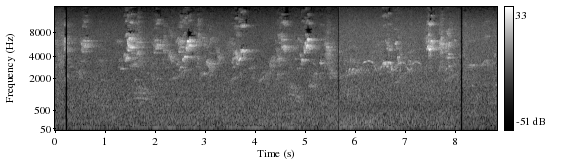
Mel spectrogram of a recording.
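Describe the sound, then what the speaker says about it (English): Many birds chirping and tweeting in the Hong Kong Park aviary, scattered calls at a moderate distance over a steady background hiss, with no one speaking. "you can stand in one spot and a great many birds will just fly by"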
